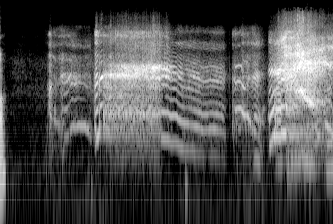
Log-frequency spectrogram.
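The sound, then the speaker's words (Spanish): A baby girl cries, refusing to sleep even when offered the breast: loud, wailing sobs in several long bursts with a wavering, strained pitch, ending in a harsher, louder cry. “Esa es una niña que ni con la chiche quiere dormir. O sea, no es ni siquiera, no es como que alguien más la está cuidando, ¿no? Ella simplemente no quiere dormirse.”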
